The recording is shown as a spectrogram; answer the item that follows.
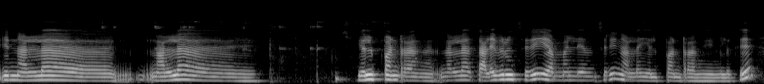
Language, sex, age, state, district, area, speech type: Tamil, female, 60+, Tamil Nadu, Krishnagiri, rural, spontaneous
